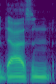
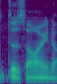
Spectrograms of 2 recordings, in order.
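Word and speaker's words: DAZN: Flashbang grenade just happened on the Dazzin uh thing for me. By the way, guys, I know I've been pronouncing it wrong the whole time. I know it's Done. I just like saying Dazzin a lot.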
